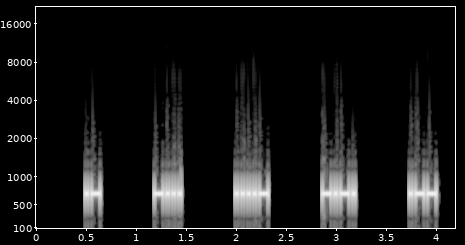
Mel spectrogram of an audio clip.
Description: Morse code, heard as a keyed tone, about 37 wpm, spaced as for 14 wpm, 690 Hz. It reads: AB4CW
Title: USA Call Signs - 5 Characters - 6x Character Spacing - 40wpm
